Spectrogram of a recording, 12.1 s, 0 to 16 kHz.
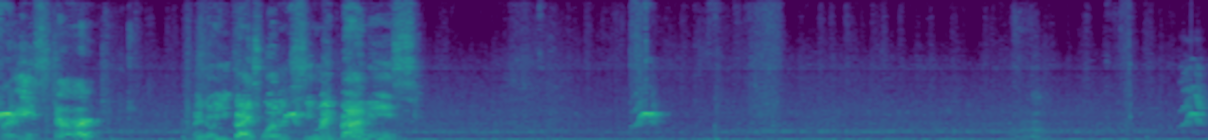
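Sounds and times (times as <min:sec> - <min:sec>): faint household hum: 0:00.0 - 0:12.0
parrot chirps: 0:06.3 - 0:06.7, 0:11.8 - 0:12.0.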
